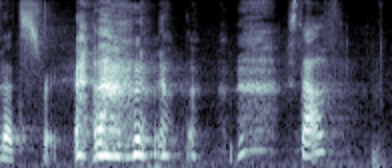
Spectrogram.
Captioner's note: both chuckle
